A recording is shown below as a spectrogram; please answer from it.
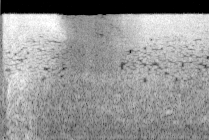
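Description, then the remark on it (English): A crowd of people hisses like snakes: a loud, breathy burst that fades, then swells again into a sustained hiss, with no talking. “These are envious snakes.”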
